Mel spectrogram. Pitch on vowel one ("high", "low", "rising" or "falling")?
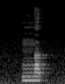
low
